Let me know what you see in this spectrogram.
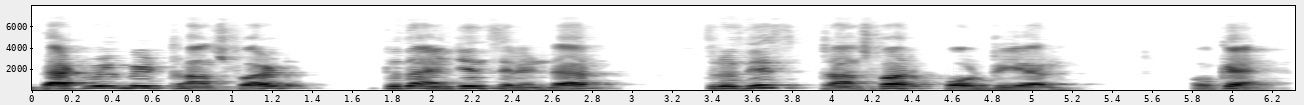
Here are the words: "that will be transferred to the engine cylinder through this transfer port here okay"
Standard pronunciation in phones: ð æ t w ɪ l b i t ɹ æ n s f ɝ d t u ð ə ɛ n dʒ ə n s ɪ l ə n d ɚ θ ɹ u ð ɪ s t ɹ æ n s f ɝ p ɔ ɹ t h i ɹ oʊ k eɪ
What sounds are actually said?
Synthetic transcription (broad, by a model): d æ t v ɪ l b i t ɹ æ n s f ɝ d t u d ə ɛ n dʒ ə n s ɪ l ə n d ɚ t ɹ u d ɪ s t ɹ æ n s f ɝ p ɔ ɹ t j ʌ ɹ oʊ k eɪ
